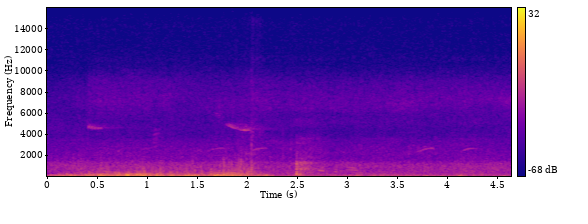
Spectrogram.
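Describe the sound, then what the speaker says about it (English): Wind gusts across an outdoor disc golf course in St. Louis, Missouri, a loud buffeting rumble for the first couple of seconds that then dies down, leaving faint bird chirps in the quieter air. "Oh, the wind."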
